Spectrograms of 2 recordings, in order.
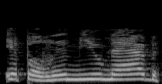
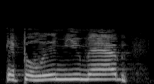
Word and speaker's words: ipilimumab: It's known chemically as, it's a little bit hard to pronounce, it's called ipilimumab. And I'm going to say it again, ipilimumab.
